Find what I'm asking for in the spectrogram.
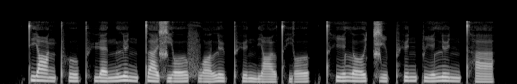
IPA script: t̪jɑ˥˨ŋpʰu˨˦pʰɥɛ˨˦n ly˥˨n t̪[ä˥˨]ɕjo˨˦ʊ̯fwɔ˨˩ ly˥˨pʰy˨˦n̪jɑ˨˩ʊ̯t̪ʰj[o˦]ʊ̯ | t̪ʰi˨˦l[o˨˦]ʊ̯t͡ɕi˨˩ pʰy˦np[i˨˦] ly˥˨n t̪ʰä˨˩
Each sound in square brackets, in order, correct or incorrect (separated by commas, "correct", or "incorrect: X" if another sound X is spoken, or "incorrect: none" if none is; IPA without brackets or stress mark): correct, correct, correct, correct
